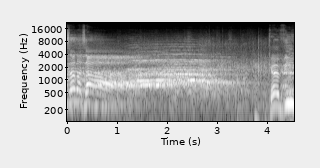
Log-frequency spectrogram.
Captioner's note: audience cheering and applauding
